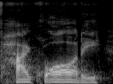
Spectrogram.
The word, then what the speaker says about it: Hykolity: out to a company by the name of high quality lighting and the name is spelled a little bit different its hy kol ity I'll put a link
